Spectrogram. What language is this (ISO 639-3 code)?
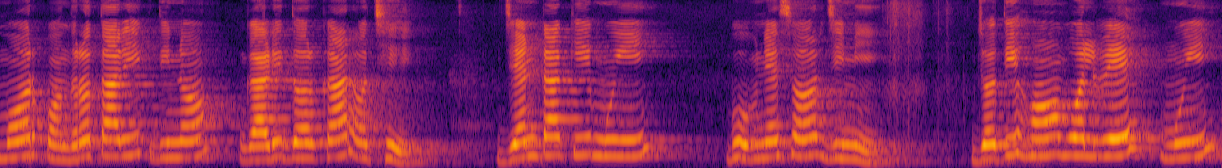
ori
